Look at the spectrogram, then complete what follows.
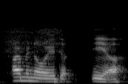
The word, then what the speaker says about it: Hominoidea: Go on, Anyways, hominoid ear. Hominoidea. I actually think that's how you say it.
